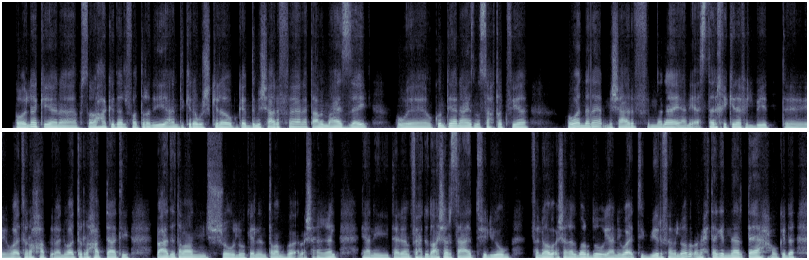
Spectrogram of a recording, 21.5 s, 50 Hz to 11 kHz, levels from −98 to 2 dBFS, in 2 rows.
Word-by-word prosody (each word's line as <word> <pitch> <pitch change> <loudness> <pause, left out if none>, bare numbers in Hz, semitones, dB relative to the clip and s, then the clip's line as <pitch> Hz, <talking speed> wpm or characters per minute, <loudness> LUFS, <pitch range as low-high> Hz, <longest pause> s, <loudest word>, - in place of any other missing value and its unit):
باقول 125 +6 +3
لك 180 -6 +2
إيه 125 -3 +5
أنا 110 -1 +1
بصراحة 115 +7 0
كده 135 -1 +1
الفترة 120 -1 -1
دي 120 +3 +3
عندي 115 +2 -2
كده 140 +2 +2
مشكلة، 125 +1 0
وبجد 120 +1 -1
مش 135 -2 0
عارف 125 +4 0
يعني 100 -2 0
أتعامل 105 +5 +1
معاها 120 +1 +3
إزاي؟ 120 +5 +1 0.4
و 110 -1 +1
وكنت 145 +8 0
يعني 155 -1 +5
عايز 140 0 +3
نصيحتك 130 +1 -2
فيها، 135 +3 0 0.5
هو 155 +5 +5
إن 155 -2 +1
أنا 170 +2 +1
مش 125 -5 -7
عارف 140 +6 -1
إن 115 -1 -3
أنا 135 +2 +1
يعني 110 -1 -3
أسترخي 135 +5 -2
كده 130 +1 +2
في 125 - -6
البيت 115 +1 -3 0.5
وقت 125 +4 -1
راحة 125 -1 -1
يعني 110 +1 -2
وقت 140 +1 0
الراحة 130 0 0
بتاعتي، 120 0 0 0.4
بَعد 125 +1 +3
طبعًا 125 +1 +3 0.2
الشغل 115 +1 -1
وكده، 115 +1 -1
لإن 120 0 -1
طبعًا 120 +1 0
بابقى 120 0 -4
شغال 120 -2 -2 0.3
يعني 105 -1 -1
تقريبًا 115 +4 0
في 125 +2 -3
حدود 125 +1 -2
10 135 +4 +2
ساعات 120 0 -1
في - - -1
اليوم، 120 +1 +2 0.3
فاللي 110 0 -1
هو - - +5
بابقى 140 0 +3
شغال 125 0 0
برضه 140 0 +2
يعني 110 -1 0
وقت 135 +1 +1
كبير 130 +4 0
فاللي 130 0 0
هو - - +3
بابقى 180 - -2
محتاج 145 +2 0
إن 145 - +3
أنا 145 +1 +4
أرتاح 135 -1 +2
وكده، 125 +2 -1
125 Hz, 205 wpm, -24 LUFS, 115-135 Hz, 0.5 s, إيه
